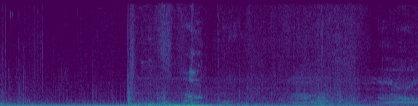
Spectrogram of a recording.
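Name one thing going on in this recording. A scuffle breaks out with thuds and rustling.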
